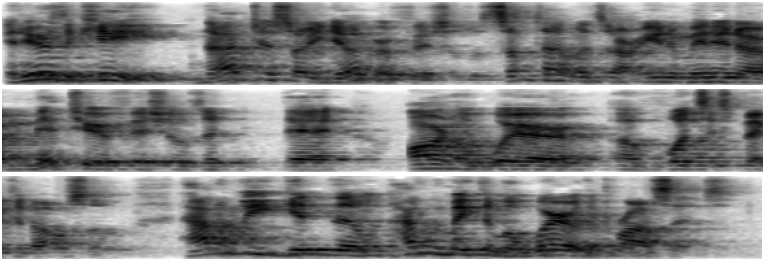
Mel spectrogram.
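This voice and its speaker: A man's voice: on the high side, lively intonation, a little fast, few pauses. A man moderating a group interview over a conference call, courteous and affirming, with a roomy echo on his voice.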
